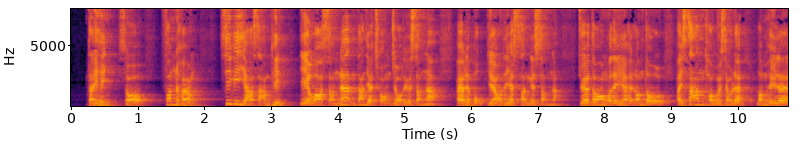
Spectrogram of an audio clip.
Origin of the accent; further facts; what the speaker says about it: Hong Kong; 我哋香港人咧好重要系有瓦遮头系嘛？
